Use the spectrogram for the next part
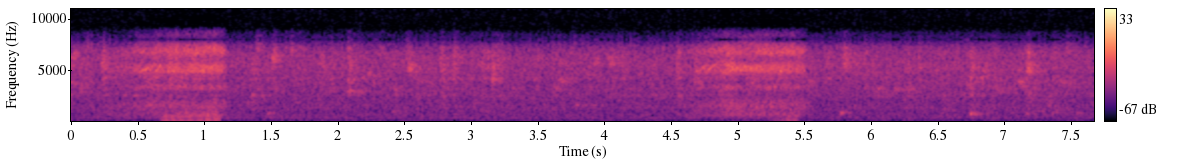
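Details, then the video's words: Little female puppy Chia asleep and snoring: two raspy, rattling snores about four seconds apart, each roughly half a second long, with a quiet indoor background between them. "Snoring puppy chia"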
